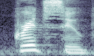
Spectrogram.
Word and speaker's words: Gritsyuk: Am I pronouncing that name correctly? Hang on. Grit soup. No, apparently not. It's Grit soup.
